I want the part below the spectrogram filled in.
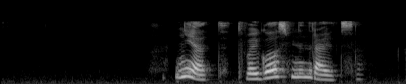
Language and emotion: Russian, positive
